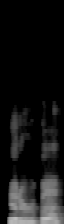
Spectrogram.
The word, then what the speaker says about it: Yoruba: And it was, is it Yoruba? – Yoruba.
